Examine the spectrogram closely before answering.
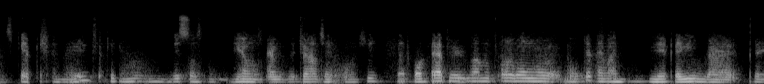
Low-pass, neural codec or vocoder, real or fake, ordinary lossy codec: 9.9 kHz; codec, 44.1 kHz, 0.9 kbps, DAC; fake; Opus, 16 kbps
